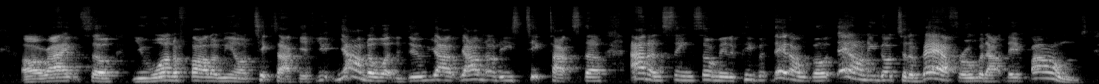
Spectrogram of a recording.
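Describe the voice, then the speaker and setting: An animated, high-pitched man's voice at a fairly quick pace with hardly any pauses. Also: lively intonation. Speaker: credit repair consultant and livestream host. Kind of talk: live stream talk. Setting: livestream on YouTube and Facebook. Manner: fast.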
